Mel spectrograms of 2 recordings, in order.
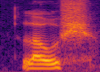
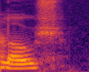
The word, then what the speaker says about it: Loesch: Mitä se lausutaan? – Siis mitä kirjaimia siinä on? L-O-E-S-C-H. – Niin, Loesch varmaan. – Loesch.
